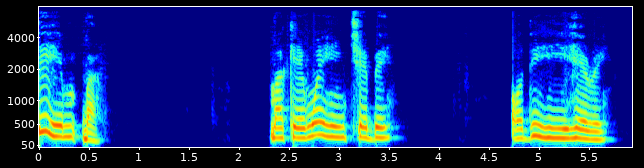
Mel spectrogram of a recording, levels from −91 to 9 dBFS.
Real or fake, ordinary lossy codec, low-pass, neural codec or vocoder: real; MP3, 48 kbps; 7.2 kHz; none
